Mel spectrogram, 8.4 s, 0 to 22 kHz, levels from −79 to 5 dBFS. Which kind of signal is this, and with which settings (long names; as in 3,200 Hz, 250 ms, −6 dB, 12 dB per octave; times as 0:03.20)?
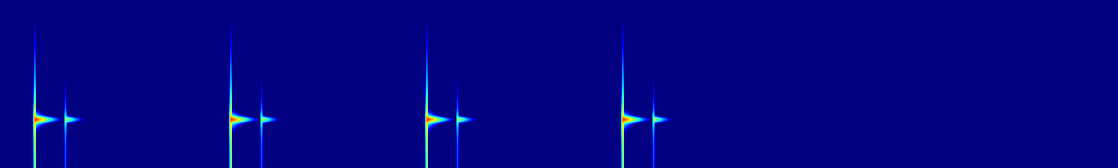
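ping with an echo 1,180 Hz, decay 0.17 s, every 1.47 s, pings 4, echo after 0.23 s, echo −25 dB −4 dBFS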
